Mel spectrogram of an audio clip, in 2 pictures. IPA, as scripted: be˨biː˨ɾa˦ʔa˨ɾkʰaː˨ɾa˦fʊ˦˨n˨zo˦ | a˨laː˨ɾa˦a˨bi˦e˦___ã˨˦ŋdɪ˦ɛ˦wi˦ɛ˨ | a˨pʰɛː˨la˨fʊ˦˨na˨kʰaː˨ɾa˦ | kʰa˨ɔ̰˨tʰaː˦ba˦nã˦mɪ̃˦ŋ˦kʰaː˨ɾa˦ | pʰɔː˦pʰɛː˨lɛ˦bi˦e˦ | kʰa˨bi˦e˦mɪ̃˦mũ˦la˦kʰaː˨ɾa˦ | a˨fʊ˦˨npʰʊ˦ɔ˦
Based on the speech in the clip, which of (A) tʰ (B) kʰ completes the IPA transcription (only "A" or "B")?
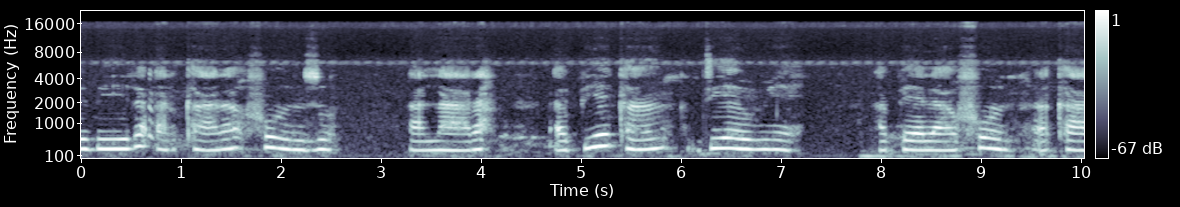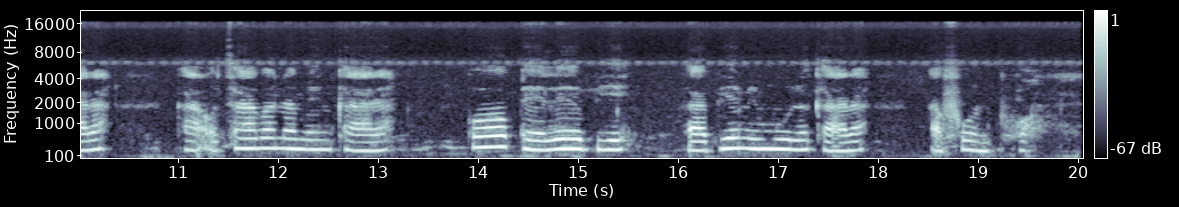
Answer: B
